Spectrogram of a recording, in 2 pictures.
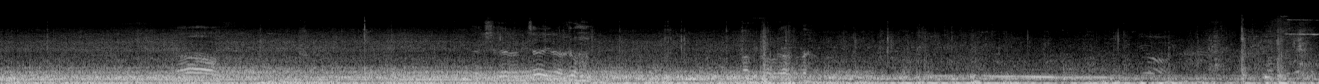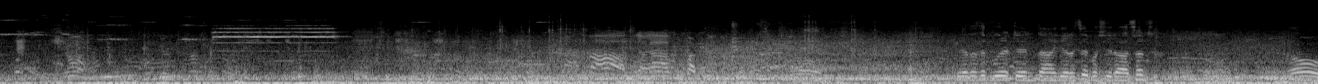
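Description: Wind rushing over the microphone while riding an e-bike along a paved path, with snatches of voices and a brief high ringing tone about two-thirds of the way through.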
